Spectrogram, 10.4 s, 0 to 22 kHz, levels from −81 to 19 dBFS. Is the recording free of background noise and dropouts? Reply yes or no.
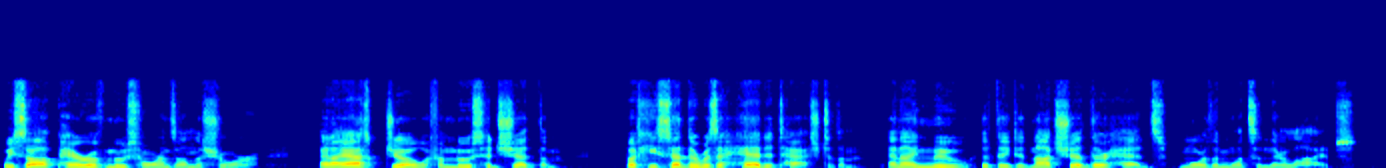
yes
